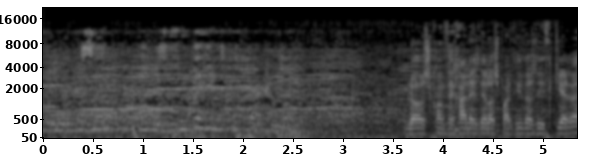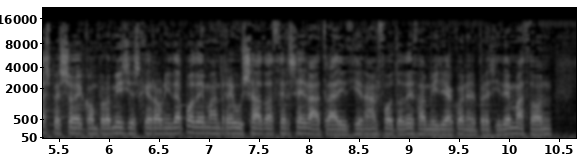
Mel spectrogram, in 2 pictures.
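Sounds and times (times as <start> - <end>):
dense crowd booing and shouting for resignation: 0.0 - 5.5
speech: 1.5 - 2.7, 3.6 - 10.6.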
